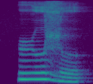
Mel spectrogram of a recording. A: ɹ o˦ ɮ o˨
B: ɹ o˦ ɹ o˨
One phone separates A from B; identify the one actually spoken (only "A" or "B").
A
